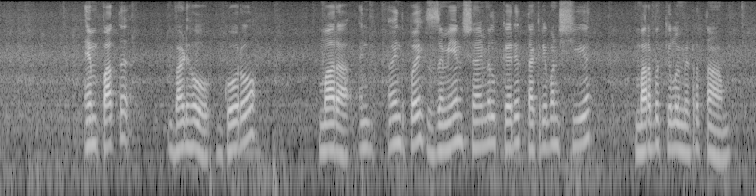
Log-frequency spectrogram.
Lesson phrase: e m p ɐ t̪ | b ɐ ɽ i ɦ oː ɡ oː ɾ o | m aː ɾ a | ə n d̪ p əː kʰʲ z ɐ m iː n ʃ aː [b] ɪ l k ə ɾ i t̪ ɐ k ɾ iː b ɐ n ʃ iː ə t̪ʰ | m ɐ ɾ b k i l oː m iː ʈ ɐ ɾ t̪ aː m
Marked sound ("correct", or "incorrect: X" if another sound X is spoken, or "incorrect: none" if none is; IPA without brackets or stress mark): incorrect: m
